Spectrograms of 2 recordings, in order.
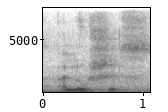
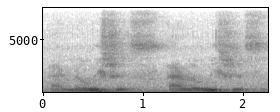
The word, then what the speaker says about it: Aloysius: The stress is on issues. Aloysius.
